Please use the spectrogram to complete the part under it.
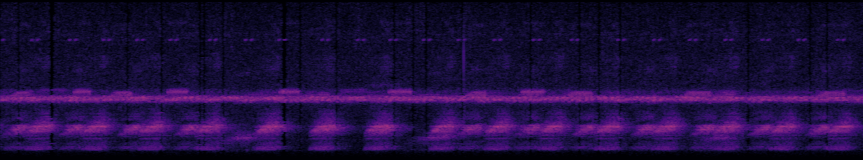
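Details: Nighttime frog chorus in Florida by moonlight: many frogs overlapping in quick rhythmic croaking pulses, rising and falling in waves roughly every second, over a constant thin high-pitched drone.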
